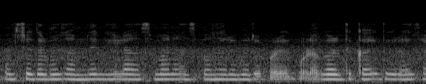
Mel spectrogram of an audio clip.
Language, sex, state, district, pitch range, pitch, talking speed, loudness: Hindi, female, Goa, North and South Goa, 230-240 Hz, 235 Hz, 100 wpm, -29 LUFS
